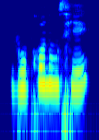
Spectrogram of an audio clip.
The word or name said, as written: vous prononciez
